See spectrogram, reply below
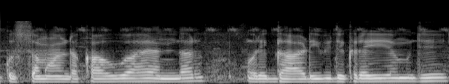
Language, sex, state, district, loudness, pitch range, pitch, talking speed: Hindi, male, Madhya Pradesh, Katni, -14 LUFS, 130-145 Hz, 140 Hz, 185 wpm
